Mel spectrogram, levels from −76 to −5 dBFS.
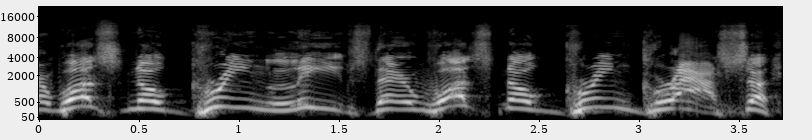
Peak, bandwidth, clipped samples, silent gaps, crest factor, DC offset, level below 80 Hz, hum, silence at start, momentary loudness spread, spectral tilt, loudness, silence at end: -8 dBFS; 15 kHz; under 0.1%; none; 18 dB; under 0.1%; -70 dBFS; none; 0 s; 6 LU; -3.5 dB/octave; -25 LUFS; 0 s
